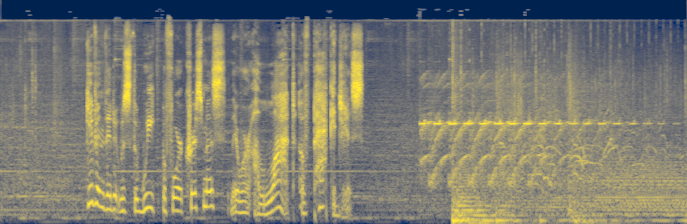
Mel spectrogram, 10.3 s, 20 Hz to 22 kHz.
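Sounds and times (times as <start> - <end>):
speech: 1.3 - 5.6
security scanner alarm blaring: 6.3 - 10.3.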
